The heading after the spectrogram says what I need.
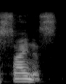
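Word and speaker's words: Synnes: I had a wonderful Skype conversation or Zoom conversation yesterday with Odger Sinus, who is pronounced sinus as in the nose, okay, but it's different spelling.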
